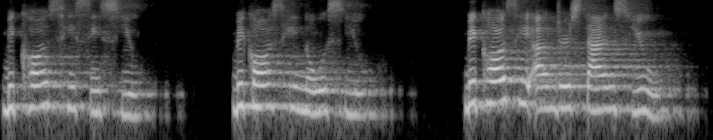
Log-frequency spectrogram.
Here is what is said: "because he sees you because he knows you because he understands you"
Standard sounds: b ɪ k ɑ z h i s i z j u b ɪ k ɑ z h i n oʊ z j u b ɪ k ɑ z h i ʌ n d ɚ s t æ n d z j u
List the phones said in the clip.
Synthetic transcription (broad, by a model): b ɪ k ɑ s h i s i s j u b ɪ k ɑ s h i n oʊ s j u b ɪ k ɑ s h i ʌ n d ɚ s t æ n d s j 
